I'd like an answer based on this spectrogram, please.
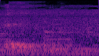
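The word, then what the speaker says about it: を: Nah, o-nya itu partikel walaupun diucapkan o, tapi ditulis dengan wo.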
